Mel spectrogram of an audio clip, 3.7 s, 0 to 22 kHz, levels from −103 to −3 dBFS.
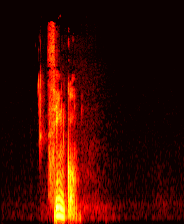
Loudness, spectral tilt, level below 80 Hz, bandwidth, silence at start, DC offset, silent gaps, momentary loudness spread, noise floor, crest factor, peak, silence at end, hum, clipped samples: -18 LUFS; -7.5 dB/octave; -62 dBFS; 15 kHz; 1 s; under 0.1%; none; 21 LU; -86 dBFS; 22 dB; -2 dBFS; 2.2 s; none; under 0.1%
